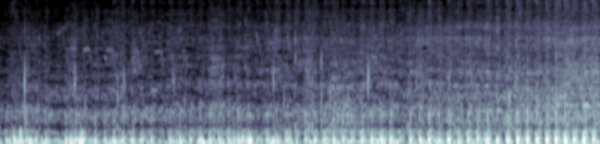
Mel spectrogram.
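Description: Small single-cylinder motorcycle engine idling with an even, rapid putter of low thumps that grows steadier and louder toward the end.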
